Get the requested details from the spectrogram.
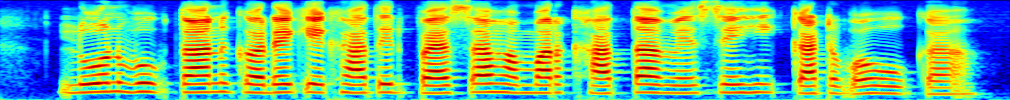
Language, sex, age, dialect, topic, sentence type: Magahi, female, 25-30, Western, banking, question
